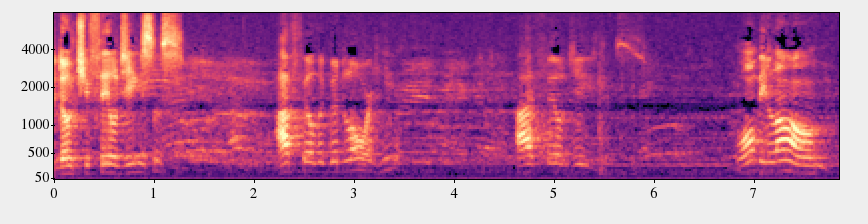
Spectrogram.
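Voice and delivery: quiet, reverent invitation, leaving space between phrases; hushed altar call. Real, not acted. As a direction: gently draw the congregation into prayer.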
